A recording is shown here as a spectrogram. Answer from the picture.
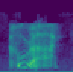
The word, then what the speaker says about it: Huayra: It's a Pagani H-U-A-Y-R-A. Huayra? – Hoorah, yeah.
